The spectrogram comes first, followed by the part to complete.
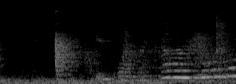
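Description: A woman's storytelling voice: a brief hiss about half a second in, then a long drawn-out syllable near the end.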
